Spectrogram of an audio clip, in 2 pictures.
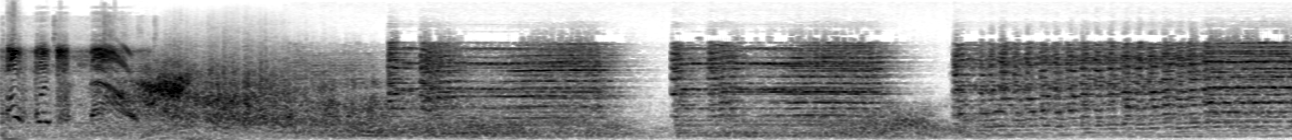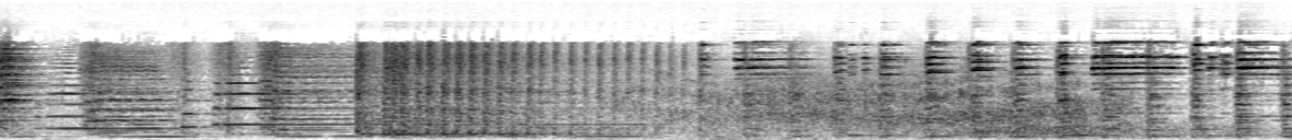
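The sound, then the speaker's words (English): A loud, steady jet roar runs throughout, with a whining tone rising and shifting as the engines run up for takeoff at an airfield, briefly dipping and surging again, dominant, with faint voices underneath. “Let's run them up.”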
